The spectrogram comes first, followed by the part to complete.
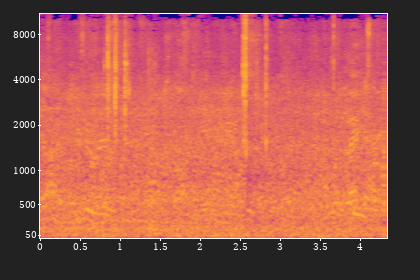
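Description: Steady crowd babble of a busy exhibition hall, with a few sharp clicks from a Steyr L9-A2 pistol being handled: three close together about a second in, then single clicks later.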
